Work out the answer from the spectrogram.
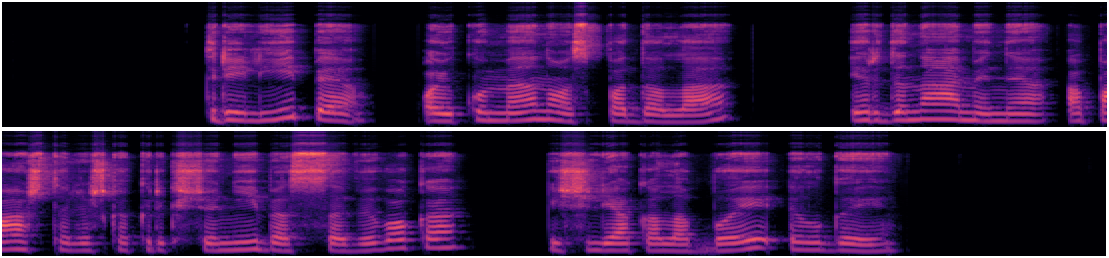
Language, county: Lithuanian, Alytus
